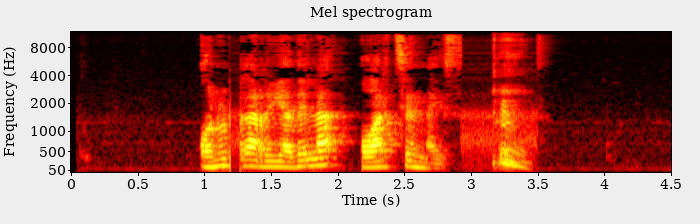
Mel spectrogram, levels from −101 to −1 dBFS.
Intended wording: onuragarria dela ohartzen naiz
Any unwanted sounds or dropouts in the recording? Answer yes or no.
yes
